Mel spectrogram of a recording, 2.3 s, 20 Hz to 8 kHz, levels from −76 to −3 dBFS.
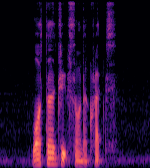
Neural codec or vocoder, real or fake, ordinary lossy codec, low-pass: none; real; none; none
